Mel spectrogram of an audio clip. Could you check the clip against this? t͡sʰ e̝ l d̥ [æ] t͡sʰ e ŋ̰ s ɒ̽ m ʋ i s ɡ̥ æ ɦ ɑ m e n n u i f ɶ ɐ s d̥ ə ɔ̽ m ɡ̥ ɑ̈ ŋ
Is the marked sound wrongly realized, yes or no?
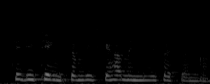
yes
